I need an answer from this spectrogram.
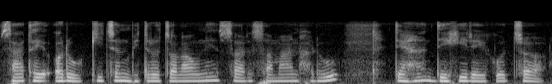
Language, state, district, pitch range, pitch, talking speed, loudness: Nepali, West Bengal, Darjeeling, 155-165 Hz, 160 Hz, 100 wpm, -19 LUFS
